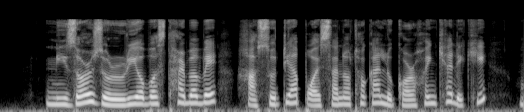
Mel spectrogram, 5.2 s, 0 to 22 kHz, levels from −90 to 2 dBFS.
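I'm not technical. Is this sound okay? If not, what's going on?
Yes, nothing stood out as a problem when listening to this speech recording.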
